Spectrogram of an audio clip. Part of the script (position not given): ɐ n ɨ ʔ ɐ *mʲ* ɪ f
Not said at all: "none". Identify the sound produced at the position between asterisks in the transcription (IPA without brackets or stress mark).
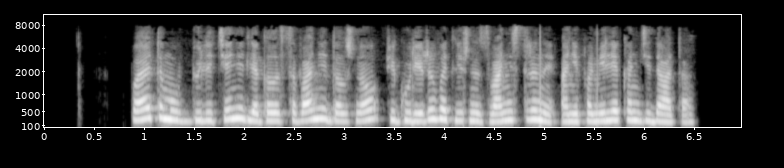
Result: nʲ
